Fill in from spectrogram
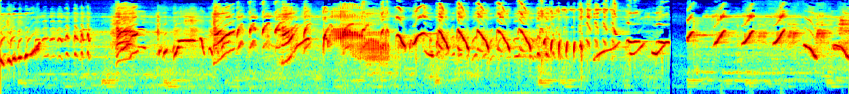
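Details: White-rumped shama singing actively, used as a master song for training: a dense, rich stream of loud slurred whistles, rising and falling notes and quick chattering bursts run together almost without pause.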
